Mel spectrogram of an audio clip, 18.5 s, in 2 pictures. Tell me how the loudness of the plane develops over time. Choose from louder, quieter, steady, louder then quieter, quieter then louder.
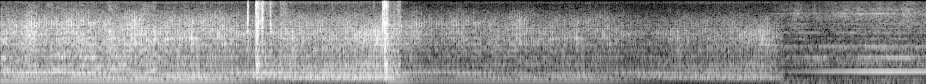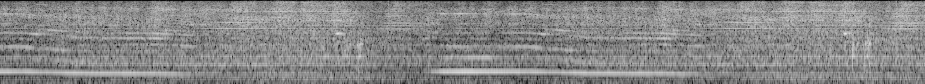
quieter.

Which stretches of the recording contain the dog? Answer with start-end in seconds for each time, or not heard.
0.0-1.6.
